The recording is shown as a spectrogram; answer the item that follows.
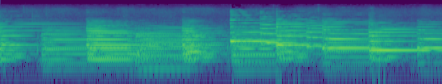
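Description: Grand piano played with both hands: a short phrase of chords, about two a second, each struck and left ringing.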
